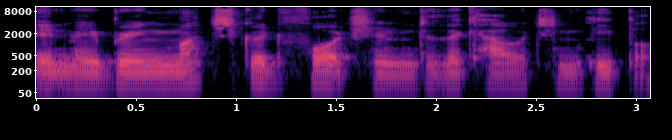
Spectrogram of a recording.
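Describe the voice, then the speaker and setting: A man's put-on character voice at a very deep, low pitch and a moderate pace. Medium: read story.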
